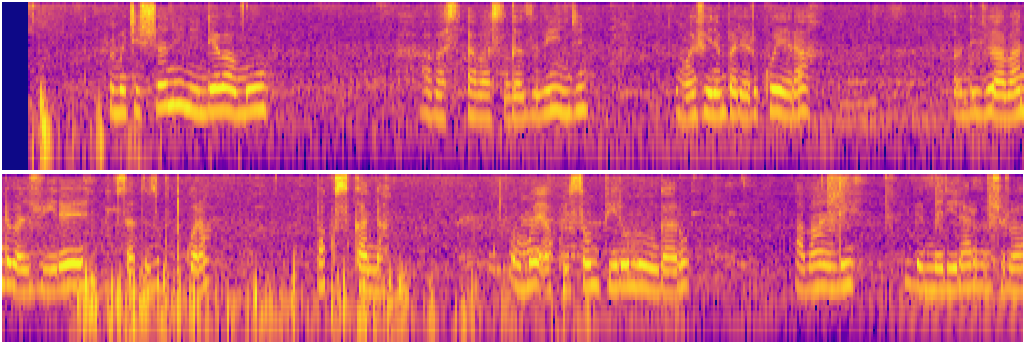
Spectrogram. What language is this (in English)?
Nyankole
